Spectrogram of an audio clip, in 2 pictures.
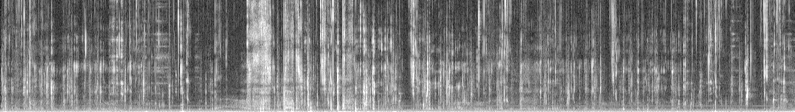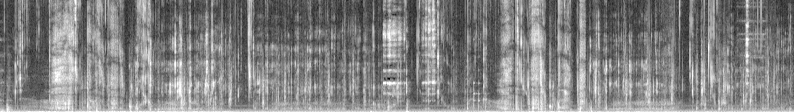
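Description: Close-miked chewing of cheesy spaghetti bolognese: many small wet clicks and mouth sounds, with a metal fork twirling pasta against the plate. It comes in busier stretches several times.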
